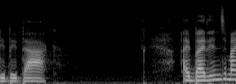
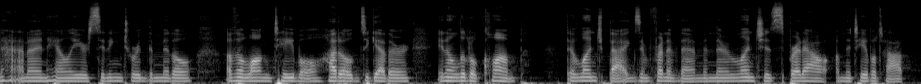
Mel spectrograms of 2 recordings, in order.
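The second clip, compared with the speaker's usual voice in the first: usual speaking voice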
